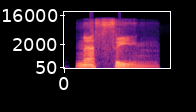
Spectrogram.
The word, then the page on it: naphthene: British English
